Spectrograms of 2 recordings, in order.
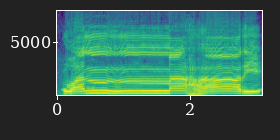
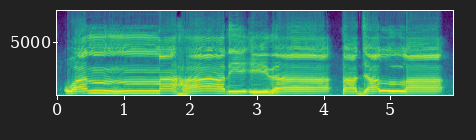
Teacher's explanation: হায়ের মধ্যে এক আলিফ টান দিব।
